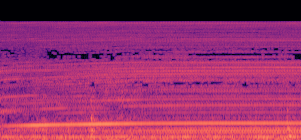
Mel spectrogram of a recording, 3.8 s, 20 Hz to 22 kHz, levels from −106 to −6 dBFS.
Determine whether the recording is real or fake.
real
